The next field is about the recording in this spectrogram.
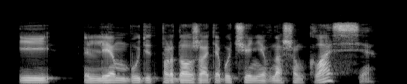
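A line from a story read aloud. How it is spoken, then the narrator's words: Calm young woman asking. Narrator (Russian): спокойно спросила девушка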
